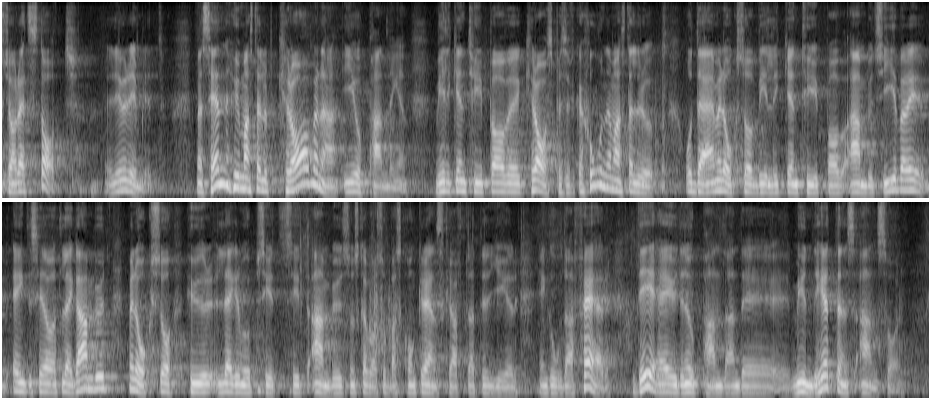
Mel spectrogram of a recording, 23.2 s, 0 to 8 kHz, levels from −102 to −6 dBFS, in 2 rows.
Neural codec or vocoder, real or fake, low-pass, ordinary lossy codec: none; real; none; none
